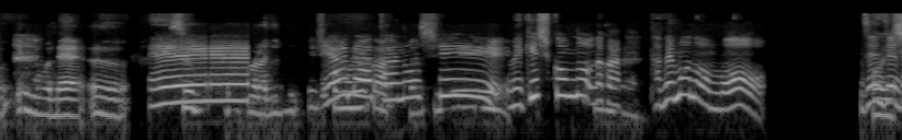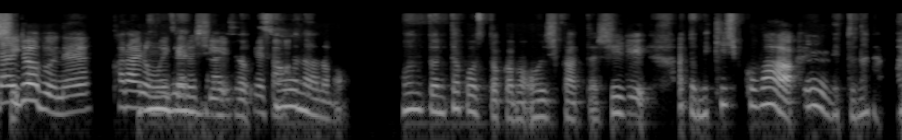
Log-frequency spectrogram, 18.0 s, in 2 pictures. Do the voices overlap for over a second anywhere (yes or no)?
yes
